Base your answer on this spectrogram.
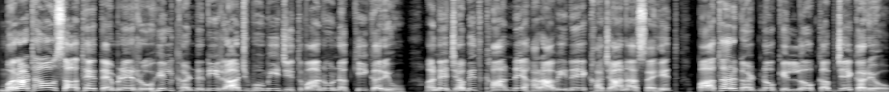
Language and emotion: Gujarati, neutral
